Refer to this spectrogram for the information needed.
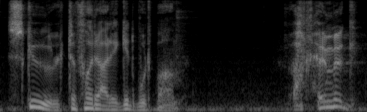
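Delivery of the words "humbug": abrupt, higher-pitched scornful bark. Acted. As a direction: bark it out dismissively. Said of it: "bjeffet han igjen". (kort, gretten bjeffing)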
